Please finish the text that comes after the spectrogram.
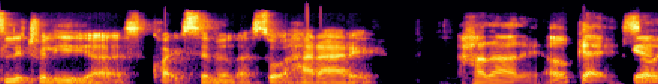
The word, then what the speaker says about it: Harare: Like it's got a lot of Rs, but uh if you imagine the way you pronounce words in Japanese, it'sually it's it's literally quite similar. So, harare.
